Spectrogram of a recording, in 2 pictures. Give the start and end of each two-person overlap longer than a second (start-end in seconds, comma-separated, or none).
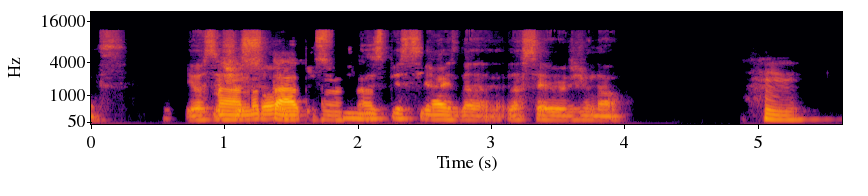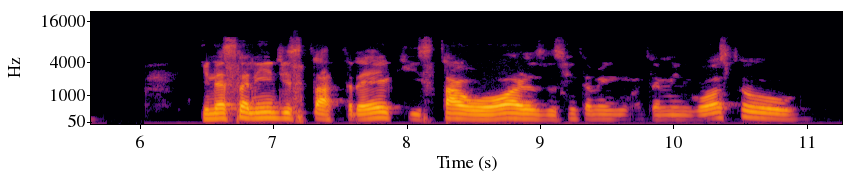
0.9-2.2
